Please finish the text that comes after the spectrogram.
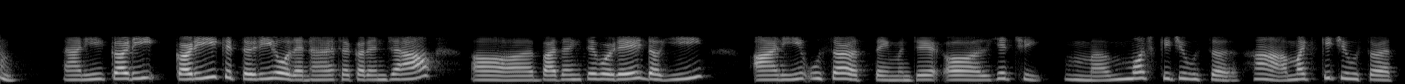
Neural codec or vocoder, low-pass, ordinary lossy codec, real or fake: codec, 16 kHz, 0.2 kbps, FocalCodec; 3.6 kHz; none; fake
